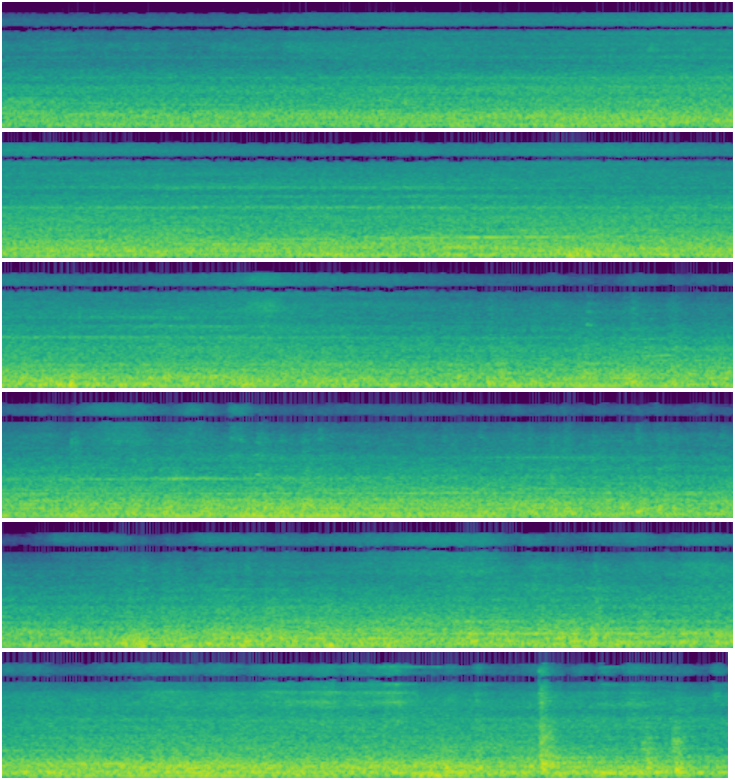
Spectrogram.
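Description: Haruka limited express electric train pulling out and passing close by, the rumble of its wheels growing louder as it gathers speed, with faint motor whines rising in pitch and wheel clacks over the rail joints. A sharp click near the end.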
